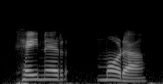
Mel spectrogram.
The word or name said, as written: Heiner Mora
